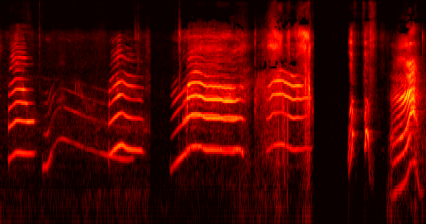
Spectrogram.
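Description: A girl imitating a cat, giving about five drawn-out meows that rise and fall in pitch, one of them long, followed by two short sounds near the end.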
